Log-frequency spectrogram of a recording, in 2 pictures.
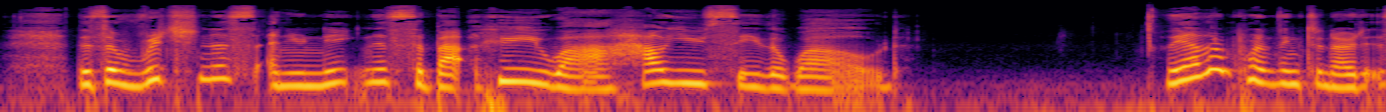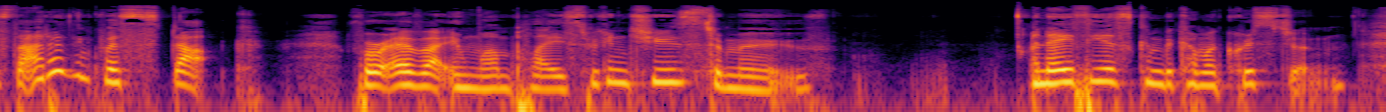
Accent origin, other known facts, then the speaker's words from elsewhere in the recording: Australia; I'm Australian, university educated, Generation Y, white, female, living in the 21st century, fairly well off. My family taught me about Jesus.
